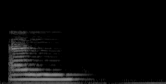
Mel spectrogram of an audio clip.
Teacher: The whole tongue does not close on the upper jaw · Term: infitah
